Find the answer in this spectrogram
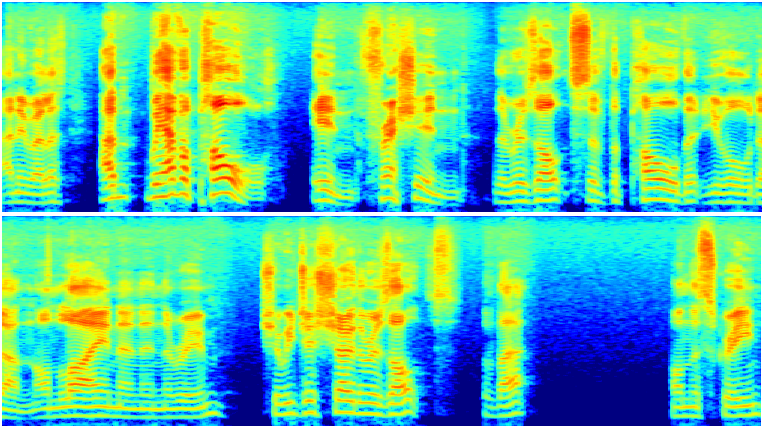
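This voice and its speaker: A man with an English accent and a medium pitch talks at a moderate pace with lively intonation and big swings in loudness, in a dry, close sound with no echo. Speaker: panel moderator. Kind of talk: moderated panel discussion. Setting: conference room with online audience.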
